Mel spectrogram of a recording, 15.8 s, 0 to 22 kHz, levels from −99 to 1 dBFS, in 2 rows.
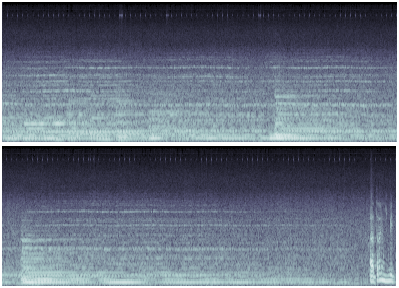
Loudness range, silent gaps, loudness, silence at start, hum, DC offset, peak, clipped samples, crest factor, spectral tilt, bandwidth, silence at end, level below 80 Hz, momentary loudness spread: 5 LU; none; -19 LUFS; 0 s; none; under 0.1%; 0 dBFS; under 0.1%; 18 dB; -8.5 dB/octave; 6.4 kHz; 0 s; -42 dBFS; 11 LU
